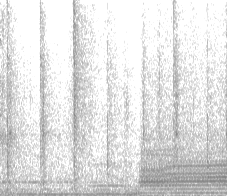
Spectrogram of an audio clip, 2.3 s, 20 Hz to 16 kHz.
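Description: A Lamborghini Gallardo LP560-4 with its V10 engine in the Gran Turismo racing game holds a steady, smooth drone, then climbs in pitch partway through as it revs higher. The engine is constant and clear, with no voices.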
